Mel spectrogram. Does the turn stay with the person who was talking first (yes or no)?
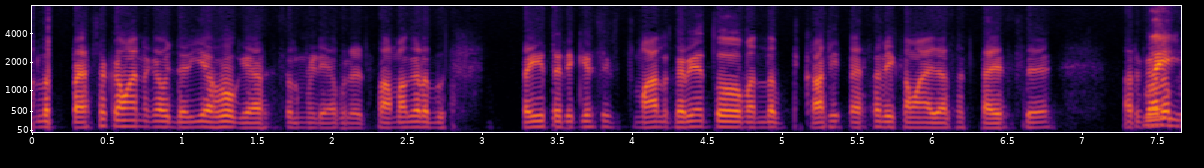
yes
